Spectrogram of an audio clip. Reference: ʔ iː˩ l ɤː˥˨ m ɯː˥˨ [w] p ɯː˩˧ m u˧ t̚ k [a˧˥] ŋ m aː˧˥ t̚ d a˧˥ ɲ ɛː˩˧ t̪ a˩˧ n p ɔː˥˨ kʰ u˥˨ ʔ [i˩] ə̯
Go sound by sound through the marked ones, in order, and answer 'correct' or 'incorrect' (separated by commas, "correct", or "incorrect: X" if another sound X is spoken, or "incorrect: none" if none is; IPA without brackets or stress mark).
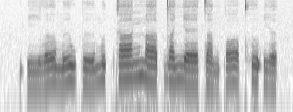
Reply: correct, incorrect: aː˧˥, incorrect: i˧˩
